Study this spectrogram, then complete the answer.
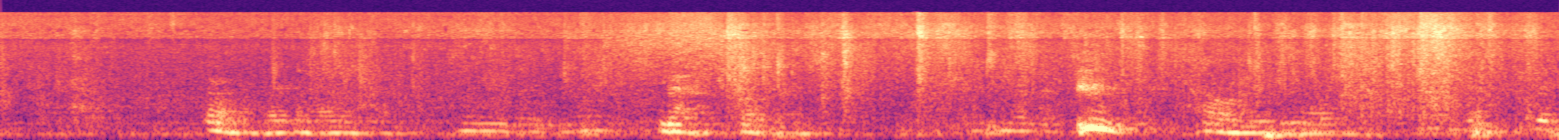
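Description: A man speaks into a microphone in a large echoing room.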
